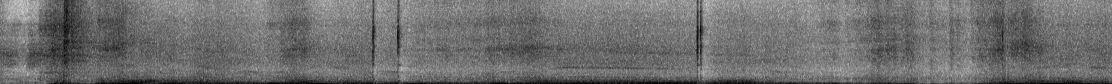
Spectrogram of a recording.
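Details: Classic MGB GT being test-started after its cooling fan wiring was fixed: the engine catches and runs, and a few throttle blips rise and fall cleanly with no knocks or misses. It runs fine.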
